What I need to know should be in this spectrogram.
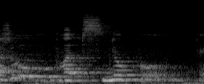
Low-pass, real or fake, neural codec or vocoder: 14.4 kHz; real; none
